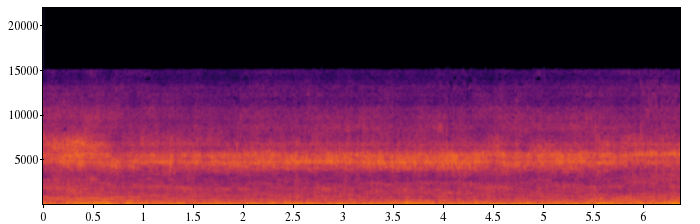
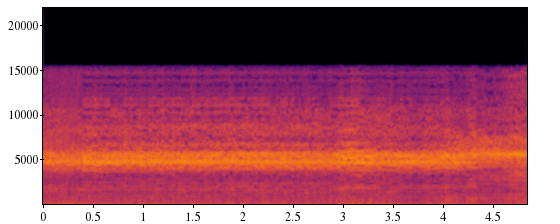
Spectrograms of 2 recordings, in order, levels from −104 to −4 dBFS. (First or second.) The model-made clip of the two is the first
